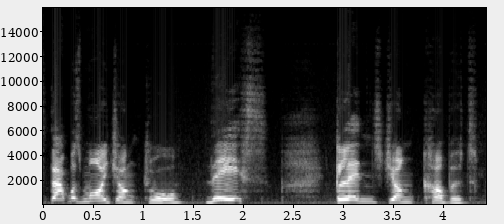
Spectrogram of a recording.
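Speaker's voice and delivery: normal talking voice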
